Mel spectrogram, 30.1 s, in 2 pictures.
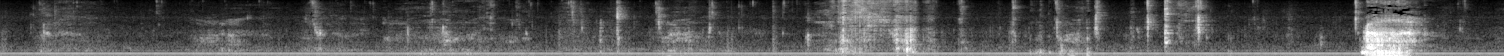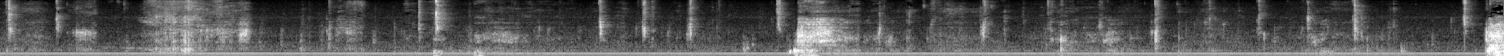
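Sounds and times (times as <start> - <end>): man chewing and eating: 0.0 - 30.0.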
